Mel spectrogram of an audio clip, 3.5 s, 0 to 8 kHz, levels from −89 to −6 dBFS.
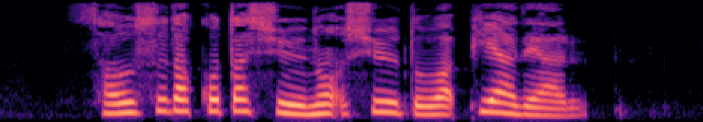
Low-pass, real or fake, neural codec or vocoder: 7.2 kHz; fake; vocoder, 44.1 kHz, 80 mel bands, Vocos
